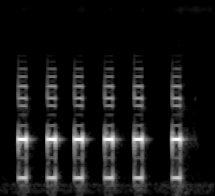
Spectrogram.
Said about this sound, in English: Please enter your account number, followed by the pound sign. Enter your five digit zip code, followed by the pound sign.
